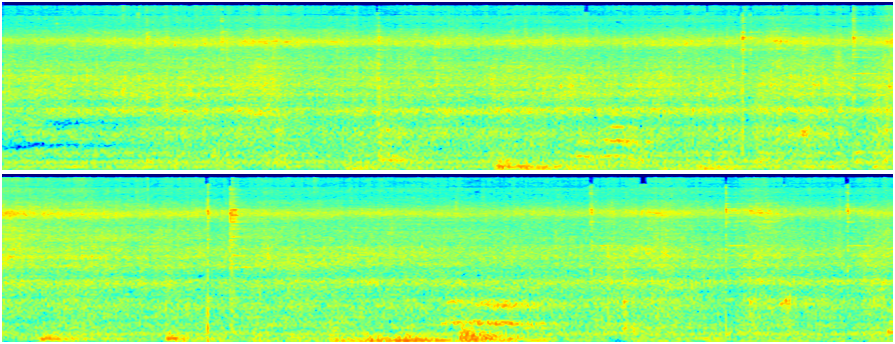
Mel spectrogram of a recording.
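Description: Stalks and potatoes coated in spices fry in a pan, giving a soft steady sizzle with occasional stirring scrapes and clinks, close by and fairly quiet.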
